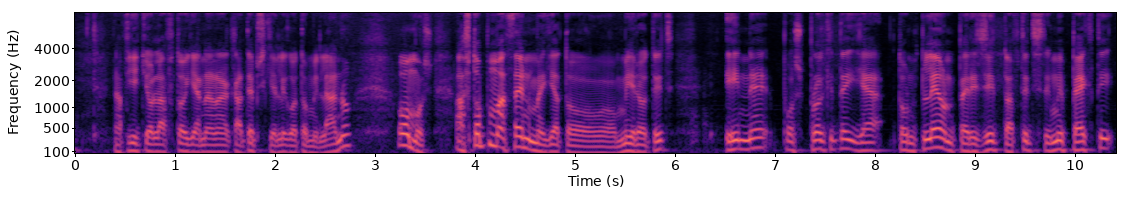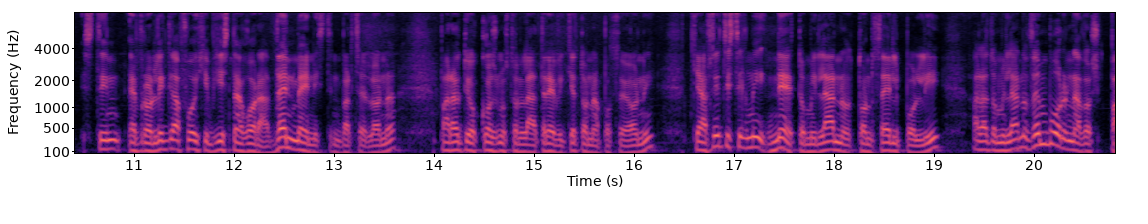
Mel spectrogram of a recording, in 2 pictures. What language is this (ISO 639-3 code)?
ell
